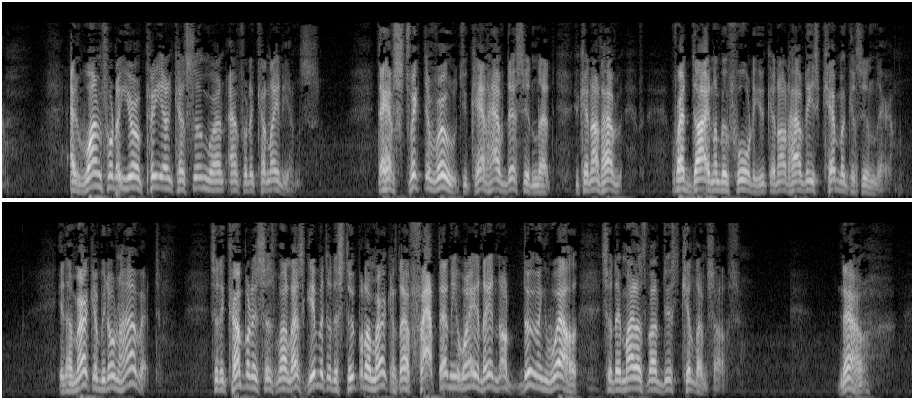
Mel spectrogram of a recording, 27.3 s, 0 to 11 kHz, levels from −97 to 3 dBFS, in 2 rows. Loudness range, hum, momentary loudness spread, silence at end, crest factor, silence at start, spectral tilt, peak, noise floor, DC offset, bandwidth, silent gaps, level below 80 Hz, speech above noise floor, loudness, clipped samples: 6 LU; none; 13 LU; 0.65 s; 22 dB; 1 s; -5 dB/octave; -2 dBFS; -67 dBFS; under 0.1%; 8 kHz; none; -70 dBFS; 44 dB; -24 LUFS; under 0.1%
